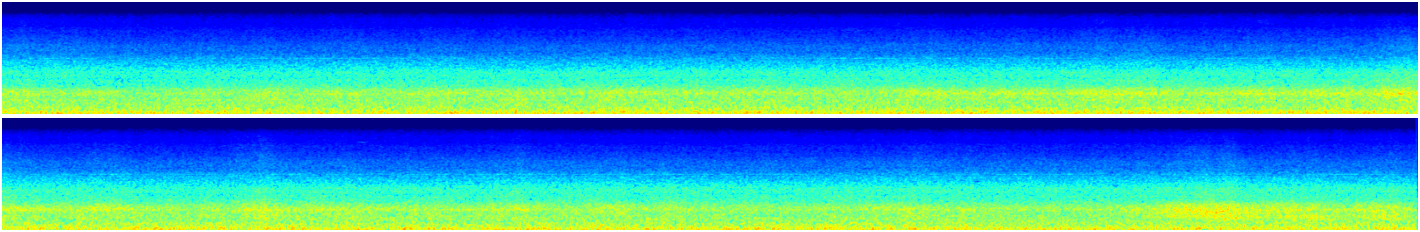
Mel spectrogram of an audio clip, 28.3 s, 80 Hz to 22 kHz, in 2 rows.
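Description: Steady interior running noise of a JR West 521-series electric multiple unit, heard from inside motor car KuMoHa 521-34 under way: a continuous rumble of wheels on rail and the car body. It grows a little louder near the end.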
